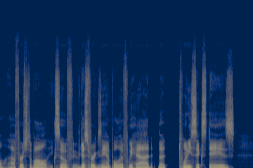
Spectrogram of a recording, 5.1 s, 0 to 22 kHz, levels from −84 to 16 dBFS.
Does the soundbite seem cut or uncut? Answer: cut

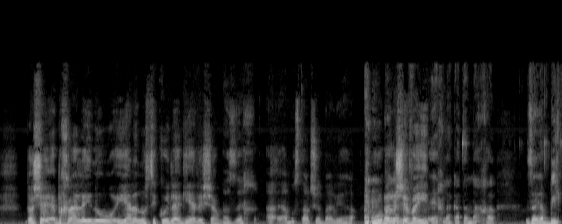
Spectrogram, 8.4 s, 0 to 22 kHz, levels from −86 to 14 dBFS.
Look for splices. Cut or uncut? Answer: cut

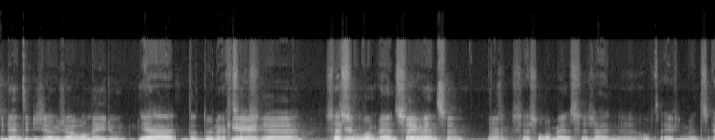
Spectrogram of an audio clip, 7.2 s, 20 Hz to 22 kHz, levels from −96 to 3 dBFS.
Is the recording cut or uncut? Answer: cut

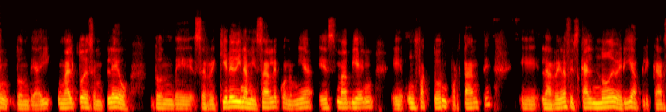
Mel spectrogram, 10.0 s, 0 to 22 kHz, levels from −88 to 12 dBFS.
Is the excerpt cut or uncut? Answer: cut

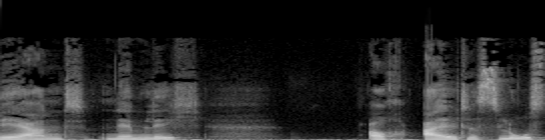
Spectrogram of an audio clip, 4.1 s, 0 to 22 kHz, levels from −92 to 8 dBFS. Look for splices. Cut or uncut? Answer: cut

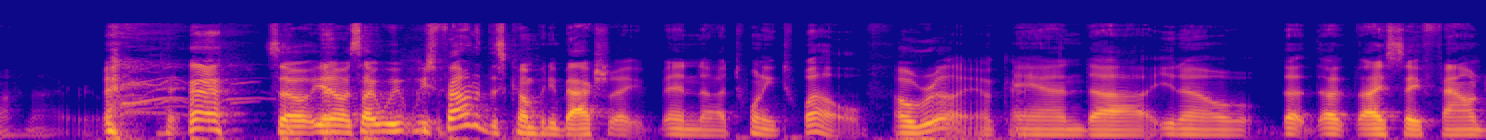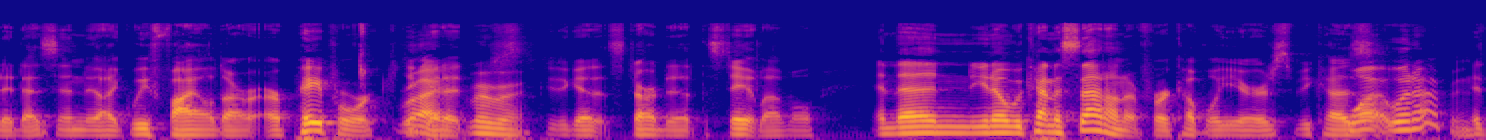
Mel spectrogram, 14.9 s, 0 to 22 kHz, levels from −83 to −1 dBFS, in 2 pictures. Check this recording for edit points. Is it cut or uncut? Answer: uncut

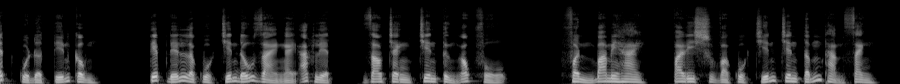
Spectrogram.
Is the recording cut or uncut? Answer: uncut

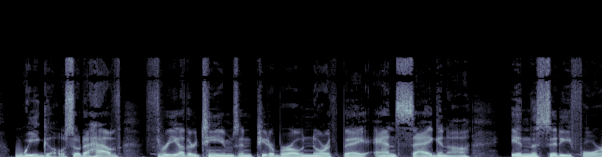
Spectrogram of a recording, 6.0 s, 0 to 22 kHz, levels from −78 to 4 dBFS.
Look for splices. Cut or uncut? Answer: uncut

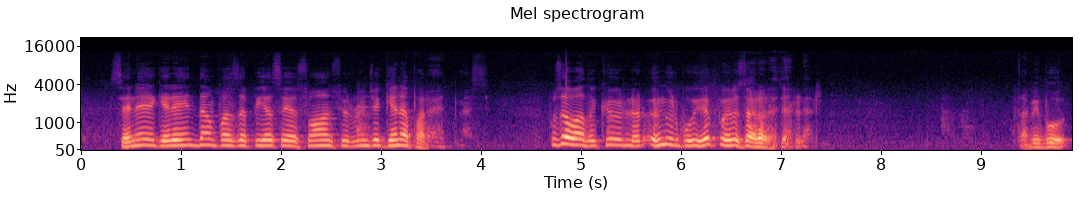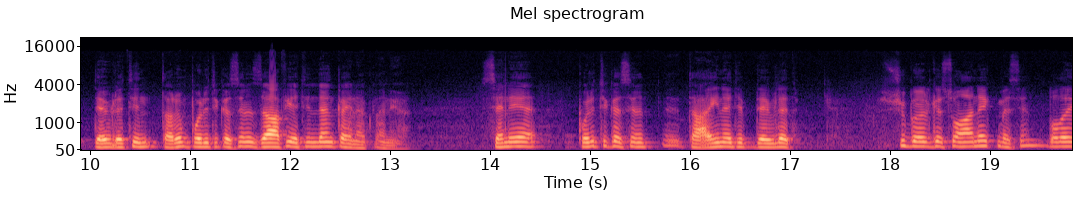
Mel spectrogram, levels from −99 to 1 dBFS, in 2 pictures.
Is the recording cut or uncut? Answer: uncut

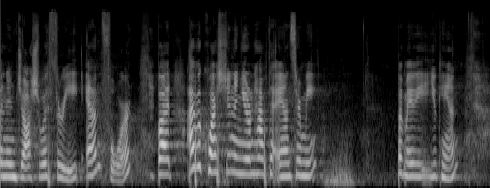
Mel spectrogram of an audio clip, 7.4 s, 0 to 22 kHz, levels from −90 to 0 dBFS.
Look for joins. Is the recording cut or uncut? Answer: cut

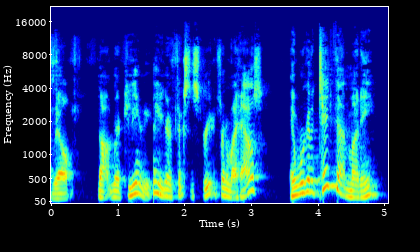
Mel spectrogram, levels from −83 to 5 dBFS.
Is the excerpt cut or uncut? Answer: cut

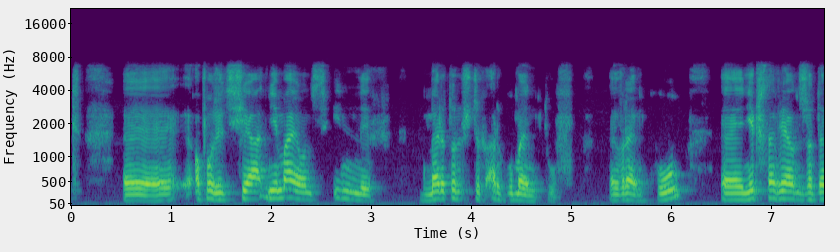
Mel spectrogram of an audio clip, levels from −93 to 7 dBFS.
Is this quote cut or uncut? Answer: uncut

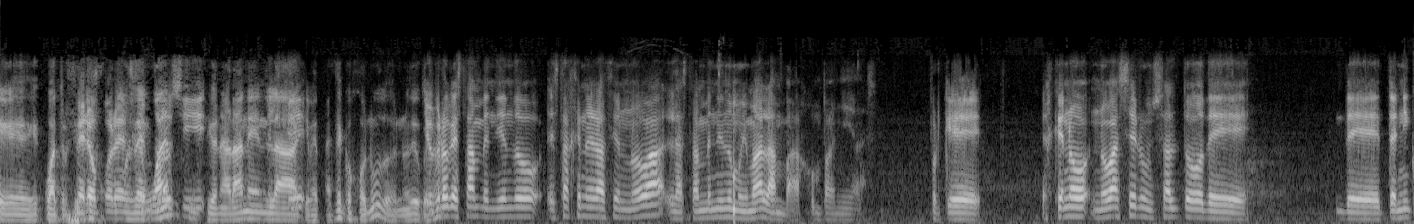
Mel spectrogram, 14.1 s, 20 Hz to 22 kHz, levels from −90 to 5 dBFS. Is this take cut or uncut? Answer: uncut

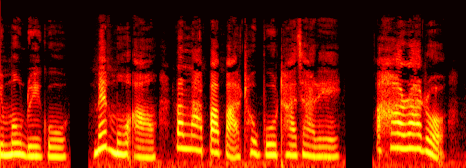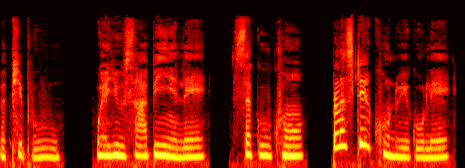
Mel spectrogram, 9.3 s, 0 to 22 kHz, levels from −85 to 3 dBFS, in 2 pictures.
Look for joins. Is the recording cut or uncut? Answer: uncut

